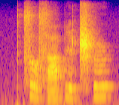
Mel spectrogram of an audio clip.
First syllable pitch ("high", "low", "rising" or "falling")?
falling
